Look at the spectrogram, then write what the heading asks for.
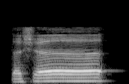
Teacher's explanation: شین کے بعد الف ہے الف پر مد ہے لمبا کریں گے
